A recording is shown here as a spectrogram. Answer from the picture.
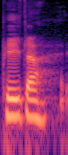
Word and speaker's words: Pita: Pita is Inuit way of pronouncing my name, Peter. Peter Irniq, Pita Irniq.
